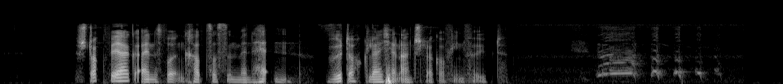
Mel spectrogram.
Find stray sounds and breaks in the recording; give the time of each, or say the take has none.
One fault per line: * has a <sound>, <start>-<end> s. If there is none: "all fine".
* has a laugh, 5.7-7.3 s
